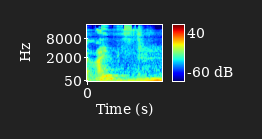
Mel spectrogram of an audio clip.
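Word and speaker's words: عين: On va revenir sur cette lettre, Ra, le Ain, son nom c'est Ain. Et pour la prononcer, il faut serrer la gorge.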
